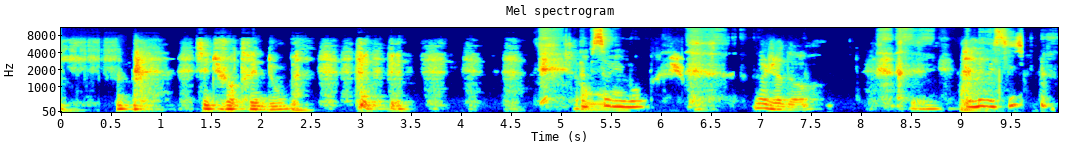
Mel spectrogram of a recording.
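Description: A man laughs over an online call.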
